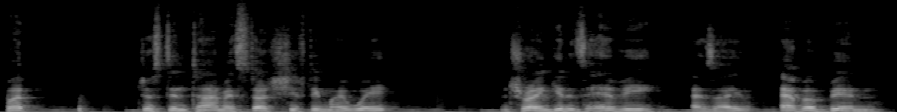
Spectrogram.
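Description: A man playing a tabletop game, describing his character's actions in a rambling, animated way full of "like"s. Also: mid-range voice, measured pace, slight background noise. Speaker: player. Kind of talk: tabletop roleplay narration.

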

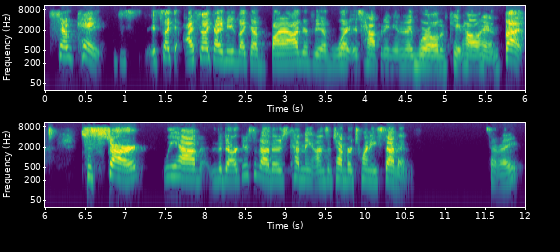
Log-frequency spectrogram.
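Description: A woman's voice: medium pitch, normal speed, pushed and bright, dry recording. American woman hosting, slightly muffled sound. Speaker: podcast host interviewing an author. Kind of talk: casual interview chat. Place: book-lined room at home, indoors. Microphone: video call.

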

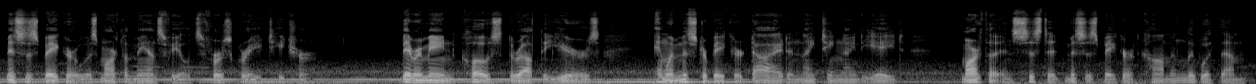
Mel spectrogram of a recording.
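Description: Deep-voiced man narrating horror. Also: fairly even intonation, moderate pace, background noise. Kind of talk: scripted horror story narration.

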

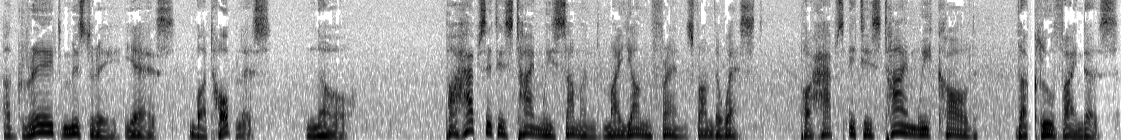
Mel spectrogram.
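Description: A man playing a solemn, wise old village lama who speaks gravely and cryptically in a children's game. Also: low-pitched, sing-song, slow, a little hiss or hum, exaggerated voice. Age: older. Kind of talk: children's educational game acting.

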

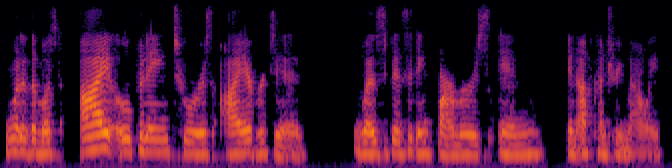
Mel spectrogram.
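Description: A woman's voice: on the low side, steady tone, a little slow, no room sound. Middle-aged woman from hawaii on a video call, earnest, lays it out step by step, kinda muffled dry audio. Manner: earnest, explains step by step, laughs now and then. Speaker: invasive species program manager, guest. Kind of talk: casual interview answers.

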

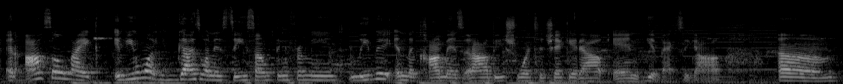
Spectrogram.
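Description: A woman's voice: fairly low pitch, normal speed. A young woman from Texas with a Liberian accent, chatting through a get-to-know-me Q&A with lots of ums and giggles, filmed indoors in a small room. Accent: Liberian English. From Texas, USA. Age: young adult. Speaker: YouTuber.

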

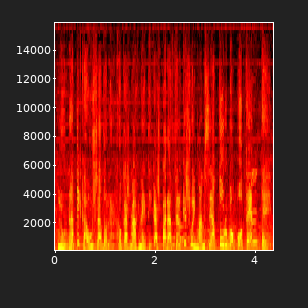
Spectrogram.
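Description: A woman's voice: very high voice, sing-song, a little fast. A woman voicing a sensible, confident young superhero girl in a cartoon, with an earnest manner. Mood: alert, determined. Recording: loud music behind.

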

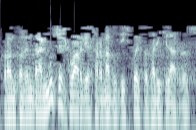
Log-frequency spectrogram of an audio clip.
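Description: An actor playing a calm, authoritative heroic leader in an old radio drama, speaking firmly and deliberately. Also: male voice, sits low, crowd noise, lightly acted. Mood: calm, resolute. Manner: firm, commanding, deliberate. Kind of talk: vintage radio drama acting. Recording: tinny, noisy old radio recording.

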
